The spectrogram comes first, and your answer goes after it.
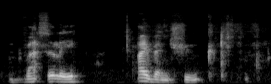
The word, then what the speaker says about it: Vasily Ivanchuk: Here is Vasily Ivanchuk, as I'm told to pronounce it, there, down there.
